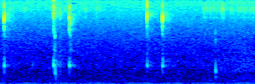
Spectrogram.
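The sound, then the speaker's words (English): Computer mouse clicks: a handful of sharp, light ticks, spaced irregularly and some in quick pairs, over a faint steady low hum. “Okay, so click left click and”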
